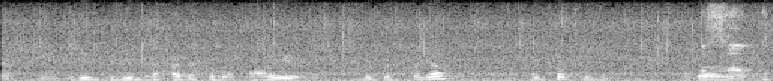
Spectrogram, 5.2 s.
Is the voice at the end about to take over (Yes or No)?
Yes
